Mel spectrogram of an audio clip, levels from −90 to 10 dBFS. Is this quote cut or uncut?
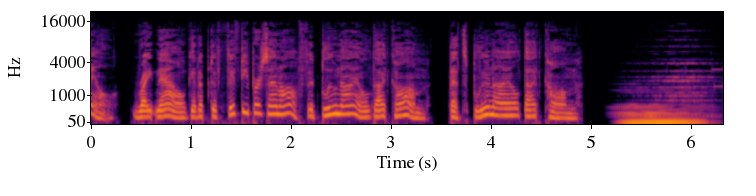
cut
